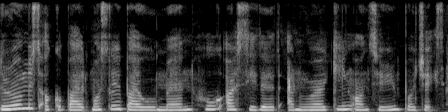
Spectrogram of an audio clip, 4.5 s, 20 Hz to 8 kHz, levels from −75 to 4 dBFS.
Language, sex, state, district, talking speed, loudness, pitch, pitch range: English, female, Nagaland, Kohima, 200 wpm, -19 LUFS, 210 Hz, 200-230 Hz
